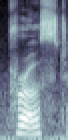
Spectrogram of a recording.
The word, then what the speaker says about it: Prost: the Jersey Shore for Prost. I always say it wrong. What's the correct way to say it? You said it right.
